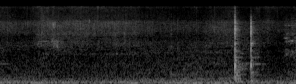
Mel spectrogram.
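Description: Ground chilli, cumin, coriander, Kashmiri chilli and turmeric fry in a little oil for egg dopiaza, giving a faint, steady sizzle with two brief stir clinks near the end.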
